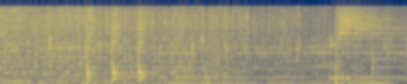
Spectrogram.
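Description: Instrumental ending of a gospel hymn: held chords with a few sharp hits, the music dropping away near the end.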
